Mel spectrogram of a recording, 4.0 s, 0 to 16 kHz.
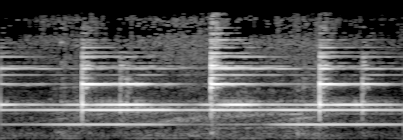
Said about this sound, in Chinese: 在当地时间上午11:02，随着钟声敲响，民众默哀一分钟。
